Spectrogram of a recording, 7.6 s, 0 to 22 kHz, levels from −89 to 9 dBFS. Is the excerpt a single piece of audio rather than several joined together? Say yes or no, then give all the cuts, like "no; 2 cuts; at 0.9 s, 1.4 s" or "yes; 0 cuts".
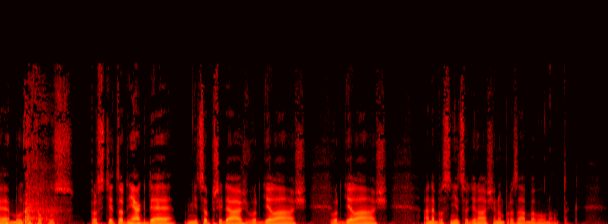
no; 2 cuts; at 1.0 s, 4.1 s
